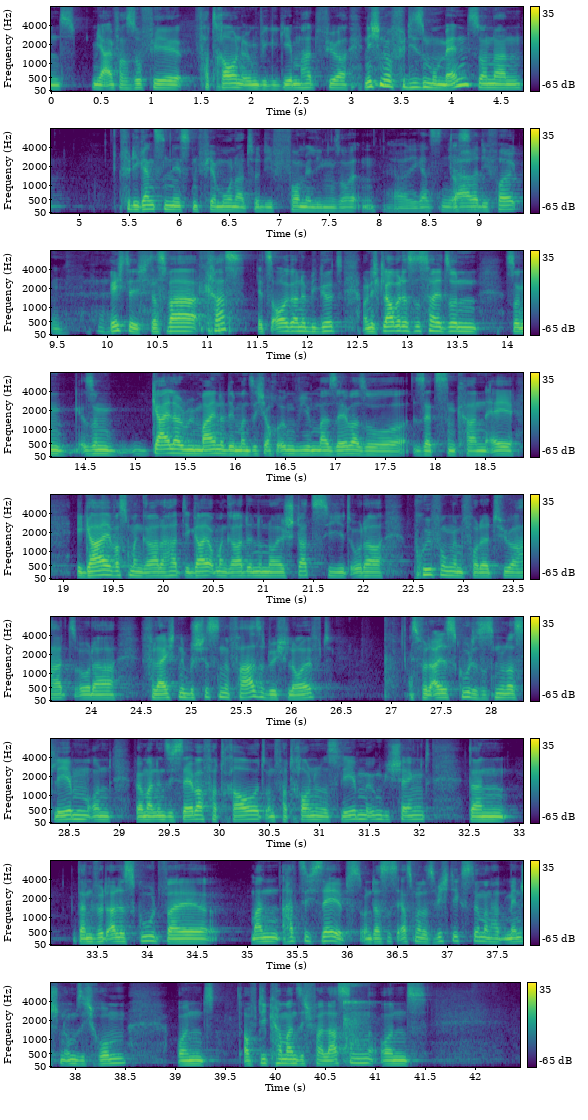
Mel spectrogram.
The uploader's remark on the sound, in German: Ein besonderes Aufeinandertreffen unserer geschätzten Podcast-Community und eine zeitlose Live-Aufnahme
